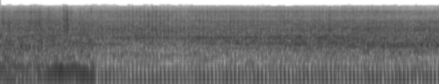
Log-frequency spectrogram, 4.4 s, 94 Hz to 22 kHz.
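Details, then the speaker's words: Craftsman LT1000 riding mower's Briggs & Stratton engine, after a backfire and a starter assembly swap: a brief louder burst, then an even, regular putter at idle; normal idle. "see what it does thank you so the motor works works pretty well"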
